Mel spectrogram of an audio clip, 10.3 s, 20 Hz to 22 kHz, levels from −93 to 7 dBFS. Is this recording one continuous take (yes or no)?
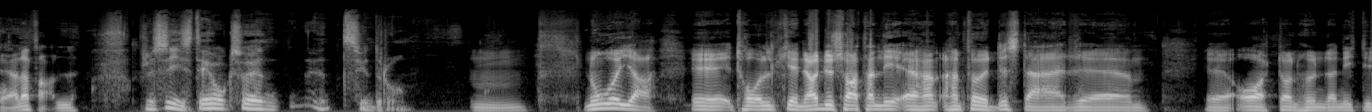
no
